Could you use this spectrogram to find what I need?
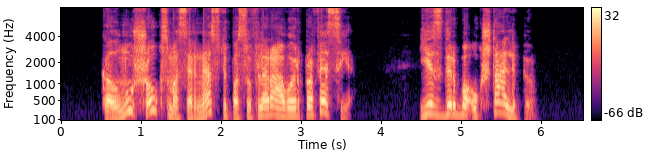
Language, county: Lithuanian, Kaunas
